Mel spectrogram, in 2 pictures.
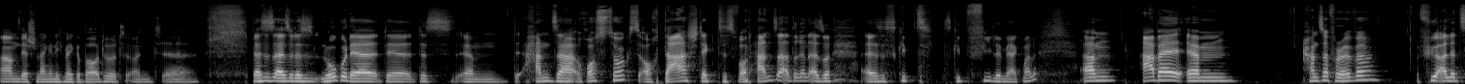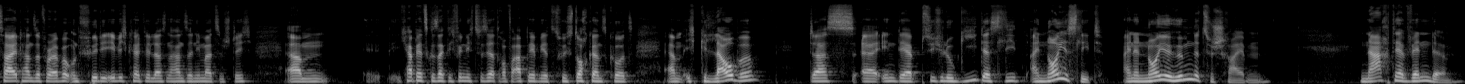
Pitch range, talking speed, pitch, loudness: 130-160 Hz, 195 wpm, 145 Hz, -27 LUFS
